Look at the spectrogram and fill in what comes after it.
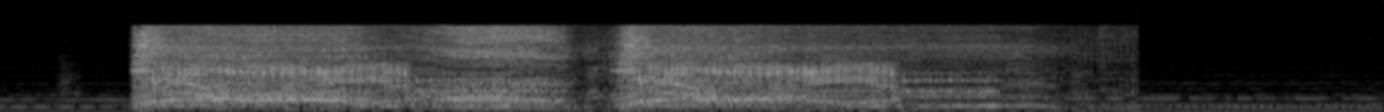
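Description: A large wild animal roaring twice, back to back, starting about a second in; each roar is loud and rough and lasts over two seconds, over steady background music.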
